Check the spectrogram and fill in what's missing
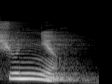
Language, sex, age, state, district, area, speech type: Goan Konkani, female, 45-60, Goa, Canacona, rural, read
